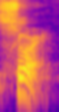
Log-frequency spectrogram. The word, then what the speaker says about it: sure: This is how I pronounce it, sure. Sure. You can see it over here. Let me zoom so you can see it clearly. The sound on top here should sound with short U sound with the sure sound.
